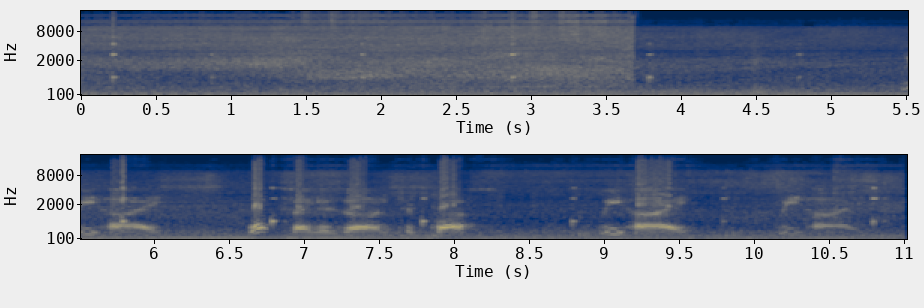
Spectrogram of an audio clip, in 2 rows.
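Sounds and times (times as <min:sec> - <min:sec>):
crossing button locator tone ticking: 0:00.0 - 0:04.0, 0:04.6 - 0:11.0
car passing: 0:00.0 - 0:11.0
steady low hum: 0:04.6 - 0:11.0.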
